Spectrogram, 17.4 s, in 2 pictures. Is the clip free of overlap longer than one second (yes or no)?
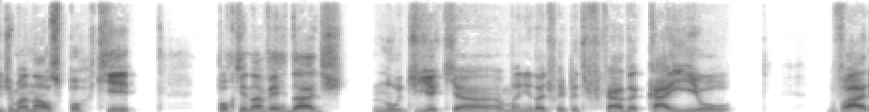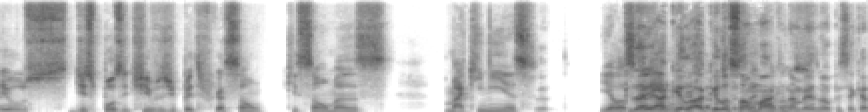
no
